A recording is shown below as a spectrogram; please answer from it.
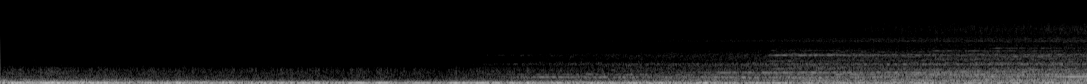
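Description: Film soundtrack opening: a deep, steady rumble, with sustained held musical notes coming in about halfway through.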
